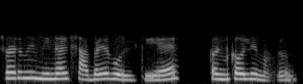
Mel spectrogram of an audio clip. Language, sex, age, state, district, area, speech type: Marathi, female, 18-30, Maharashtra, Sindhudurg, urban, conversation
